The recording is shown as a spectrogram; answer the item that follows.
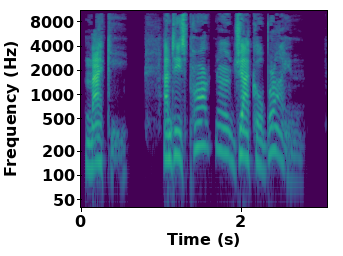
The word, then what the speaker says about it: Mackay: John McCay, pronounced Mackey, and his partner Jack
